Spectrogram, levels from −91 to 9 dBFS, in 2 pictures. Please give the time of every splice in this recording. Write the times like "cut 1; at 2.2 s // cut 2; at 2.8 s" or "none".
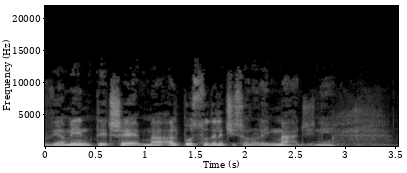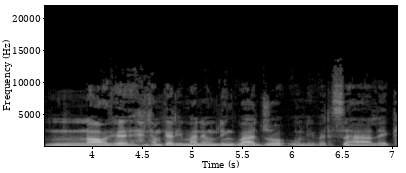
cut 1; at 1.8 s // cut 2; at 4.2 s // cut 3; at 4.7 s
